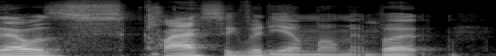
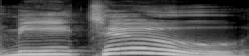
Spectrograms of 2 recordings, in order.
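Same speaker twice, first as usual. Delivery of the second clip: eager me too; 9 semitones higher, 5 dB louder than usual. Retold or imitated. Mimicking stranger's eager reply.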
